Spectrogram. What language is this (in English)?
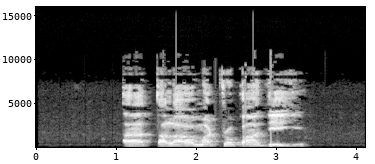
Bateri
